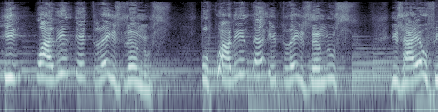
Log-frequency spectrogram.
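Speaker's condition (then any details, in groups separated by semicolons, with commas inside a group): Cerebral palsy; no speech as child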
